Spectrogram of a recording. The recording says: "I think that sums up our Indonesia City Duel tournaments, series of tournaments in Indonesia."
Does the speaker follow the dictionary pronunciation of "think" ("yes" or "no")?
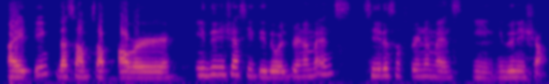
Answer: no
